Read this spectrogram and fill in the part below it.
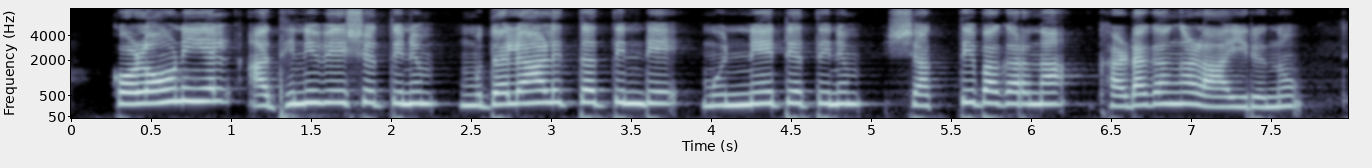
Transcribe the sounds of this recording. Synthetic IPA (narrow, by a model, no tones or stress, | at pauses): ko̞ɭo̞ːɳijɐlɐd̪ʱiniʋe̞ːɕɐt̪ːinumːud̪ɐlaːɭit̪ːɐt̪ːinde̞munːe̞ːtːɐt̪ːinumɕɐk̚t̪ibɐɣɐrnːɐ | ɡʰʱɐɽɐɣɐŋːɐɭaːjiɾunːu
